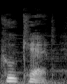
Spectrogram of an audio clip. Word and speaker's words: Phuket: you the history of fukat fukat pronounced puket is Thailand's largest island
